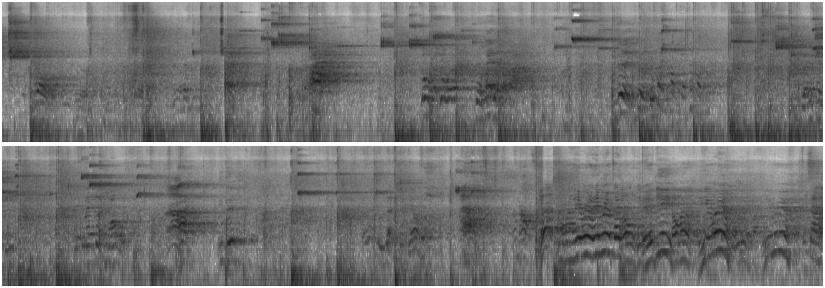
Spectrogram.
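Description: A basketball being dribbled and bouncing on a hard court in repeated thuds, with players' voices calling out over it.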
